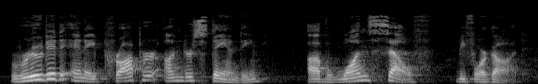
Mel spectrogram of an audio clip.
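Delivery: slow, deliberate reading voice.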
